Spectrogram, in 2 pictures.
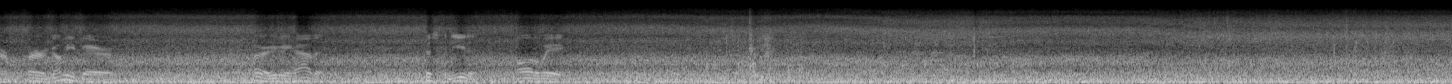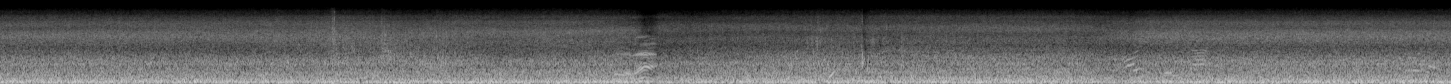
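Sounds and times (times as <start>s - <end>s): river water rushing over dam: 0.0s - 29.0s.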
